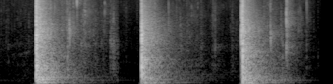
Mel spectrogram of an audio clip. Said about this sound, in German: Der andere klopft mit einem Hammer ein paar Mal kräftig dagegen.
